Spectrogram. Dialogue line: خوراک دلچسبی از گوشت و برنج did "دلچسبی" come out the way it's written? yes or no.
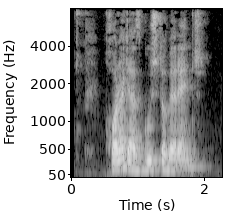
no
